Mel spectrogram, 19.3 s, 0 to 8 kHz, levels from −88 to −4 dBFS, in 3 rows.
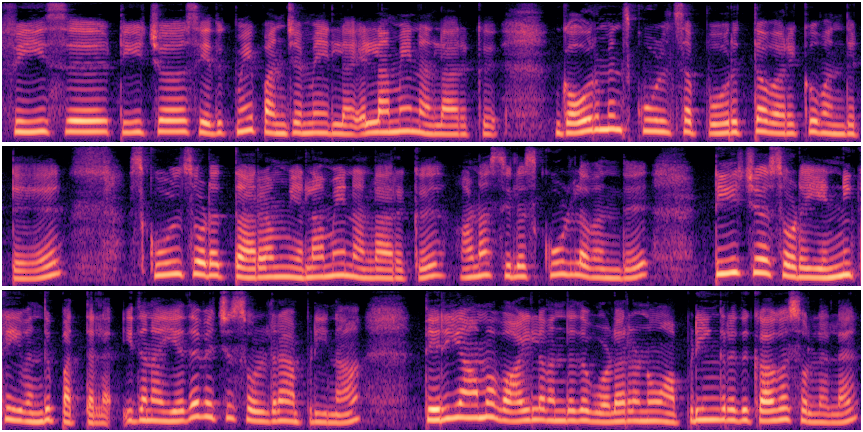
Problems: none marked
